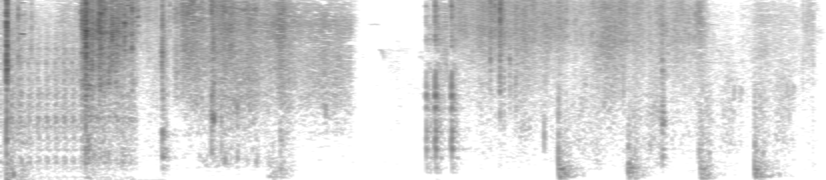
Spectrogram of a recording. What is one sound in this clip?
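Items rattle and knock as a wooden drawer is rummaged through.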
